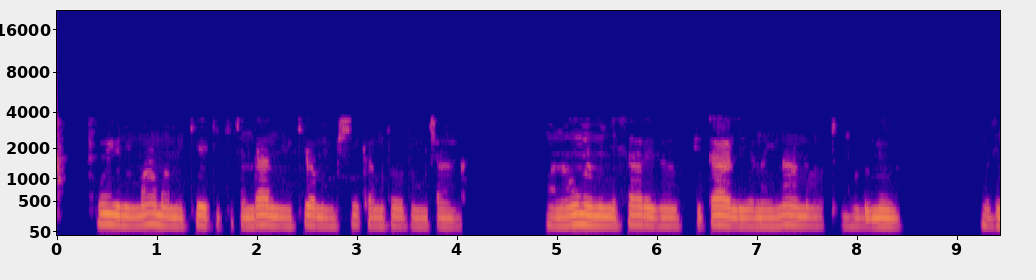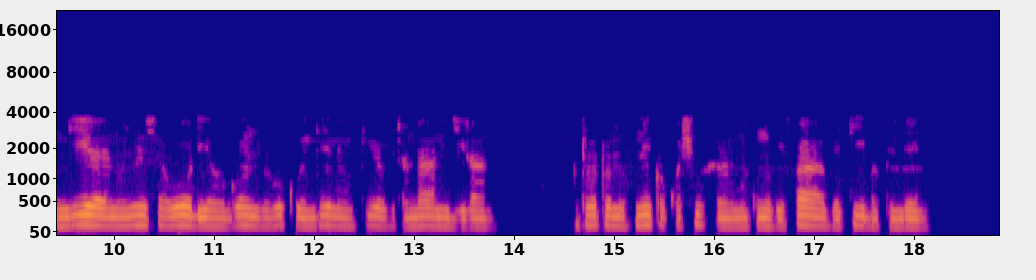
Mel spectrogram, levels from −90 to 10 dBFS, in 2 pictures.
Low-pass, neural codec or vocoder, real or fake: 3.6 kHz; none; real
